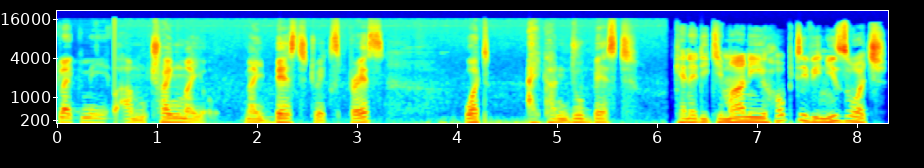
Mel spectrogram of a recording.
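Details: Man who has stammered since birth and noticed it at age five, with repetitions and pauses; stuttering.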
